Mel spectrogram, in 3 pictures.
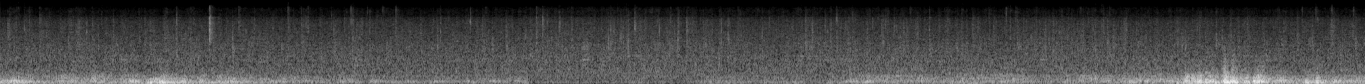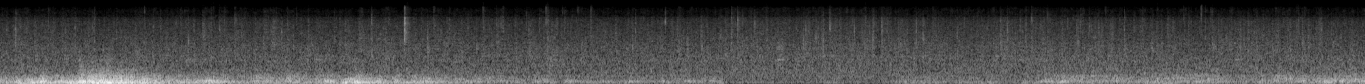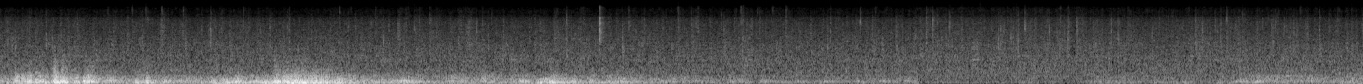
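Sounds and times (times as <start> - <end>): thunder rolling: 0.0 - 3.6, 8.4 - 19.4, 24.0 - 35.0
rain falling: 0.0 - 40.9.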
